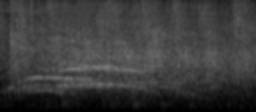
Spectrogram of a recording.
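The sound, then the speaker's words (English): An audience applauds after a poetry performance, with dense, continuous clapping that holds at an even loudness throughout, with a few voices cheering or whooping over it. “To boost us and to hold up, the gift of hand sweet music, clapping strong, to boost us and to hold us all night long.”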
